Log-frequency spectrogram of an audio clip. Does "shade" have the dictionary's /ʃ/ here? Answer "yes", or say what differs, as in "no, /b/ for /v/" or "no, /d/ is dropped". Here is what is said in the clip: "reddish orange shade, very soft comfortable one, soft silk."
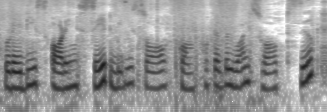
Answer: no, /s/ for /ʃ/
